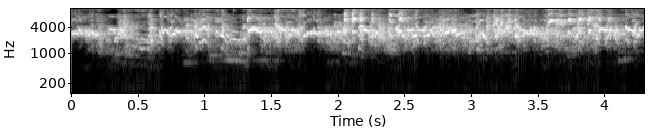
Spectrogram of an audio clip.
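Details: Several budgies keep up a steady, busy warble of rasping chirps and short squawks, a thick unbroken chorus of high chatter.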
